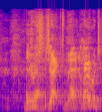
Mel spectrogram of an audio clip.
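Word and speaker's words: Hugh Jackman: Amman it's huge acman he's huge Jack Jackman huge Jackman Hugman not not just now man but then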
